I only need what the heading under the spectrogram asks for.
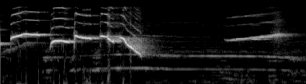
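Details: Kacer singing a filled-in training song: a rapid run of choppy whistled notes that slides down into a buzzy slur, a pause, then one long rising whistle.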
